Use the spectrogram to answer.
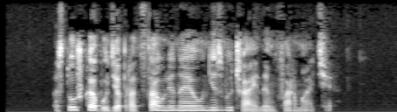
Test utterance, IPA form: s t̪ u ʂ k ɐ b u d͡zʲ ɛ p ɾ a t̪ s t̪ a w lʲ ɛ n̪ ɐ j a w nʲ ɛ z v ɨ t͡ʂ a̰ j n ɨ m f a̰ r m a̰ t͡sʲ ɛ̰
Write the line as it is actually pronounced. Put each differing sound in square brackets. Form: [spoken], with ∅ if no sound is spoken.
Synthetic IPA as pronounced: s t̪ u ʂ k ɐ b u d͡zʲ ɛ p ɾ a t̪ s t̪ a w lʲ ɛ n̪ ɐ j [ɐ] w nʲ ɛ z v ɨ t͡ʂ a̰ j n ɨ m f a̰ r m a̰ t͡sʲ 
